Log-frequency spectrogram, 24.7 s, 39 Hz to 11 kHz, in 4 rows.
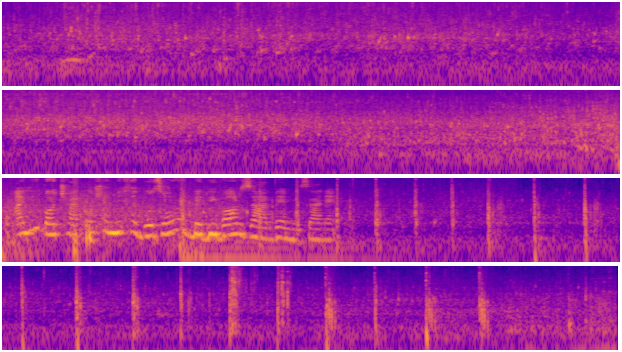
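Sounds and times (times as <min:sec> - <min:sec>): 
water pouring down from a tunnel ceiling: 0:00.0 - 0:24.6
speech: 0:12.8 - 0:15.9.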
